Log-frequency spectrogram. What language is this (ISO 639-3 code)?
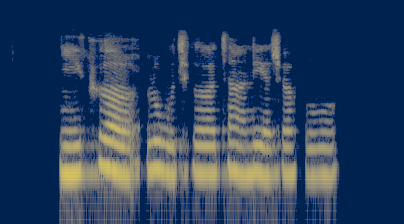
zho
